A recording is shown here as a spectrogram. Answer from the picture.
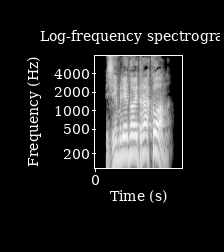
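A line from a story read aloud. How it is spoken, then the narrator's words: Shout. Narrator (Russian): прокричал я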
